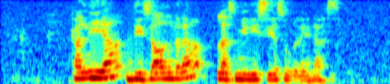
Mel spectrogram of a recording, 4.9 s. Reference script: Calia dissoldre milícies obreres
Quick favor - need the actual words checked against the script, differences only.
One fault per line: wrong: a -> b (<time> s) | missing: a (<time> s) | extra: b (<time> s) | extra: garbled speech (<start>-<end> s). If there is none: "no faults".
extra: les (2.8 s)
